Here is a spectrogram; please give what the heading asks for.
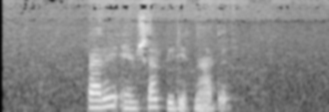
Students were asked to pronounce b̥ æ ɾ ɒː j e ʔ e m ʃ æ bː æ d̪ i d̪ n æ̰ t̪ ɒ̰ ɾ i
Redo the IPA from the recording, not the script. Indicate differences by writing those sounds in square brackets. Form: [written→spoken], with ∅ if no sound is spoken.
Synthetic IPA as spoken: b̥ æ ɾ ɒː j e ʔ e m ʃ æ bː [æ→i] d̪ i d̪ n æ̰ [t̪→d̪] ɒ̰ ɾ i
